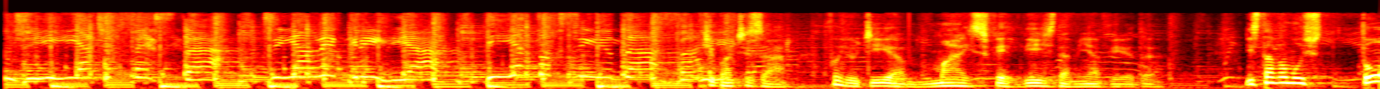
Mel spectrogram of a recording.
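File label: male; Aniversário de Afilhado – Voz Masculina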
